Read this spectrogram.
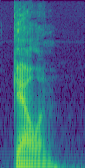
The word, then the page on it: gallon: American English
